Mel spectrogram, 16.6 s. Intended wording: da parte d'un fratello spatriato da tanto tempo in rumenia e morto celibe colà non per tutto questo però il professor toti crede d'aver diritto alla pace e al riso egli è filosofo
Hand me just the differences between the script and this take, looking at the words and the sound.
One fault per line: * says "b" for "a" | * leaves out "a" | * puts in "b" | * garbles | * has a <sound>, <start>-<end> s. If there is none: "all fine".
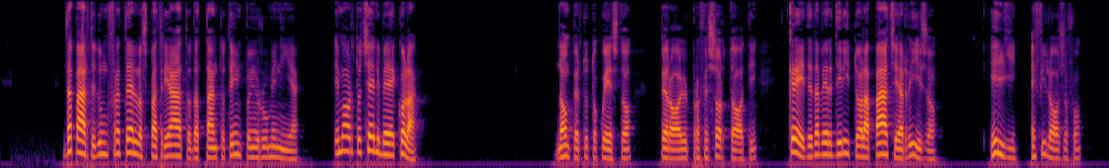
all fine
